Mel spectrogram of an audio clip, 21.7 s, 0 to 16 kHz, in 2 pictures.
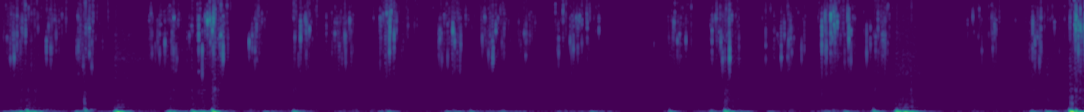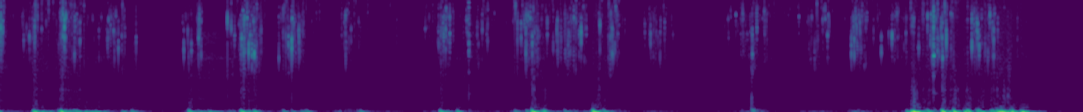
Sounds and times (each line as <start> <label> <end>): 0.0 eat some slimy food 21.1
